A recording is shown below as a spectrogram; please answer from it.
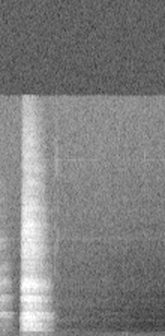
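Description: A man's single short breath out, audible for about half a second near the start, with no pitch to it.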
